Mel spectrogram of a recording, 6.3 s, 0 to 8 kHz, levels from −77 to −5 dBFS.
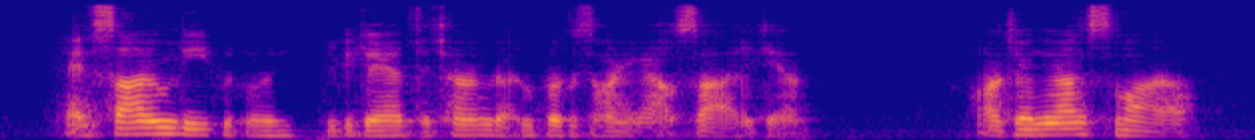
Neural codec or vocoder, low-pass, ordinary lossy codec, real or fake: codec, 16 kHz, 1 kbps, FunCodec, trained on Chinese and English, 50 frames a second; 7.2 kHz; Opus, 64 kbps; fake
